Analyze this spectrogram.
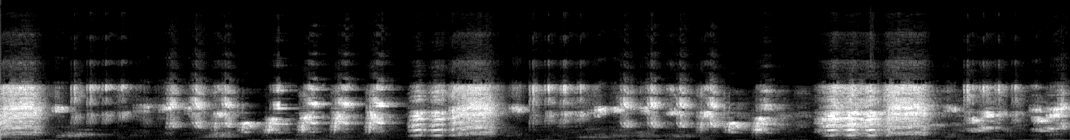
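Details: Long-tailed shrike, daput style, singing to stir rival shrikes into song: continuous jumble of high twittering, scratchy and whistled notes with loud harsh bursts at intervals.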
